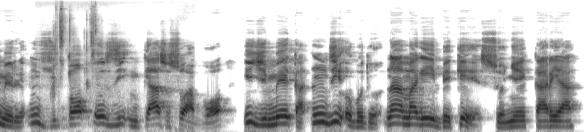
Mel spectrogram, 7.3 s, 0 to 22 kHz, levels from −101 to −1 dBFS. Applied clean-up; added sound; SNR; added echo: neural mask model Resemble Enhance denoiser.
